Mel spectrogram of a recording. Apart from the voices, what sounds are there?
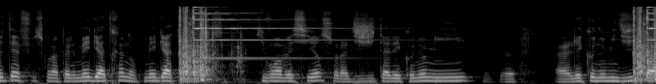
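cash register ring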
